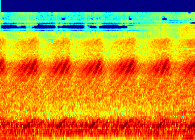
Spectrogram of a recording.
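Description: Anime power-up aura sound effect: a steady pulsing energy hum, about three pulses a second, each with a short hiss and a small rising whoosh.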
